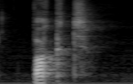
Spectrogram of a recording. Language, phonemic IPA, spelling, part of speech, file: Dutch, /pɑkt/, pact, noun, Nl-pact.ogg
- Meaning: pact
